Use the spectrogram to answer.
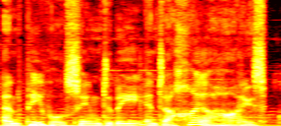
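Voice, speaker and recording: A man giving scripted explainer narration with a lively, clear delivery. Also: fairly low pitch, normal speed. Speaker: educational video narrator. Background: background music.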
